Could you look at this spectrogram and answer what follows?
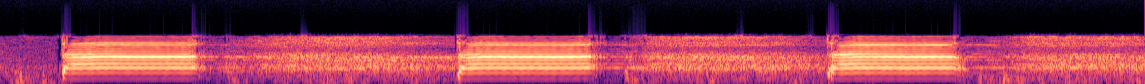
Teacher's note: زبان کی نوک اور اوپر کے دانتوں کی جڑ سے یہ حرف ادا ہوتا ہے۔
